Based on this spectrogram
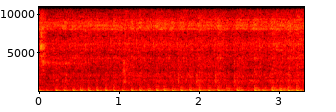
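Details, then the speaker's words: Honda Fatcat after carb cleaning, fresh gas and new plug, first run in about a year: low, lumpy idle with uneven firing and occasional stumble; engine still cold, choke off, idle possibly set too low. "Might have it idle too low. But it's still kind of cold, and the choke is not on right now, so give it like a quarter of a turn."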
